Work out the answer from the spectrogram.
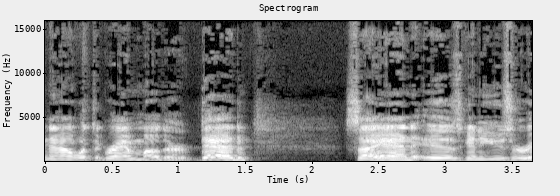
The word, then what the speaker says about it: Sayen: it wait for it a character named cyan I had to make sure that I got that pronunciation correctly not saying you know what I'm saying no chilean's saying here nobody going Super Saiyan just using Ingenuity and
